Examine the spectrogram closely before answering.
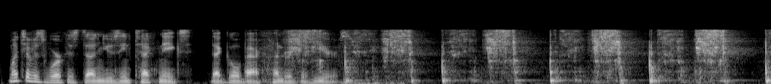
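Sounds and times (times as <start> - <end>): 
speech: 0.1 - 4.2
hand tool rasping across wood for boat building: 2.7 - 7.6.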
